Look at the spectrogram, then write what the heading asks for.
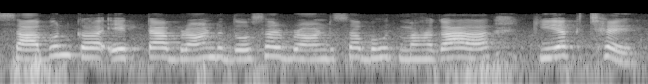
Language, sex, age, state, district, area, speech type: Maithili, female, 18-30, Bihar, Saharsa, urban, read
